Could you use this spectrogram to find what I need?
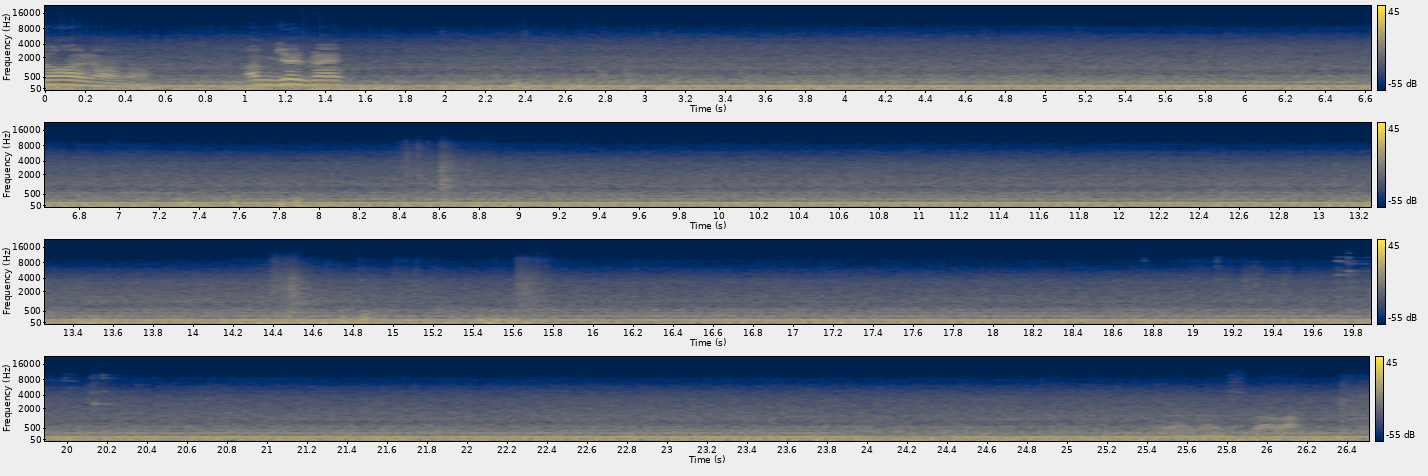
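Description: A truck engine idles down the street with a steady low rumble.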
